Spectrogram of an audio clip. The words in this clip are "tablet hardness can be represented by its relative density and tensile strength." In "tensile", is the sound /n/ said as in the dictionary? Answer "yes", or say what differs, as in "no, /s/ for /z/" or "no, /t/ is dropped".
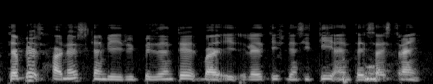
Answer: no, /n/ is dropped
